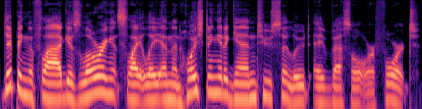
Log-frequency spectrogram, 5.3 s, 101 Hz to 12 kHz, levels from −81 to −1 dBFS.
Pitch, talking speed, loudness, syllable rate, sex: 160 Hz, 205 wpm, -18 LUFS, 5.2 syllables/s, male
